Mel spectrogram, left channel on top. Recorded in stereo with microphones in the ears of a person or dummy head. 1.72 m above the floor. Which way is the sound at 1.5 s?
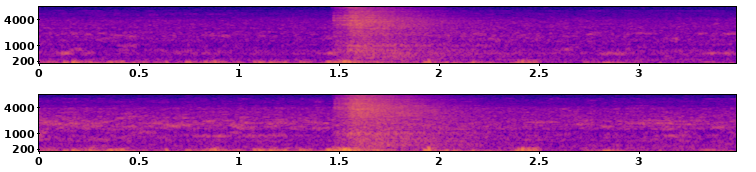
60° left (ahead or behind).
